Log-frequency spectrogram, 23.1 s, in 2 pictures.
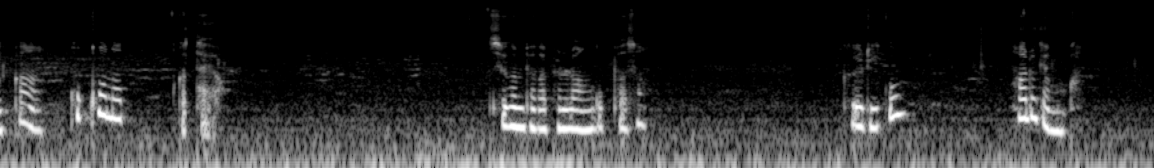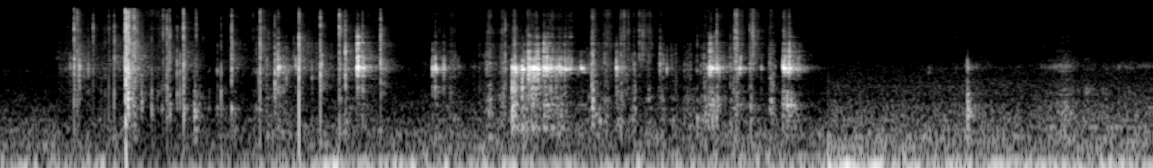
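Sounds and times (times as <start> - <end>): plastic packet crinkling: 12.2 - 19.8
nuts clattering onto a plate: 13.5 - 19.8.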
